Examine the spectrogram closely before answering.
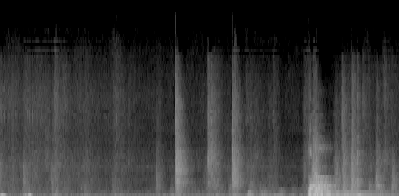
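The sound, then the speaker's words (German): A dog barks once, a loud, sharp burst near the end that trails into a short whine, after several seconds of faint household clatter and rustling. “Na, was war denn das? Hm? Hast du mich jetzt angebellt?”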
